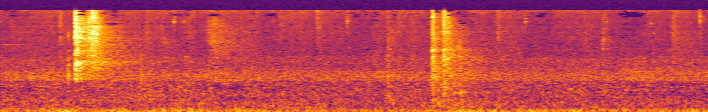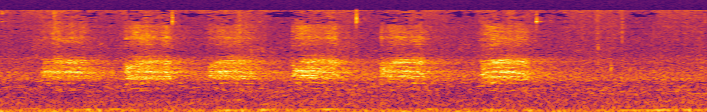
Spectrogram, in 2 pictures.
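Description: A crow cawing six times in a quick, even series past the middle, over a steady low rumble. Two sharp knocks come before the calls, about half a second and three seconds in.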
